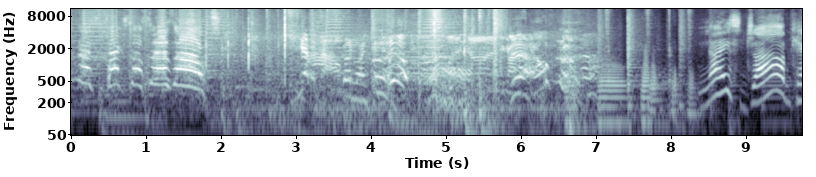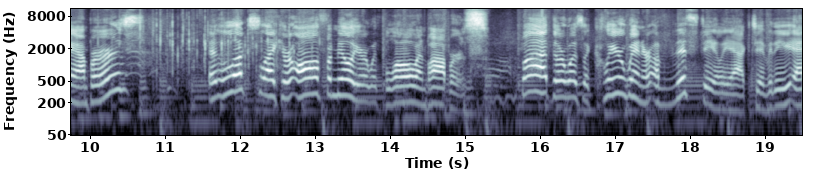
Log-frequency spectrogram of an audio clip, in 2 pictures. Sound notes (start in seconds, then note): 0.0 whistle blows; 4.9 campers conversing; 7.0 band music; 10.6 applauds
